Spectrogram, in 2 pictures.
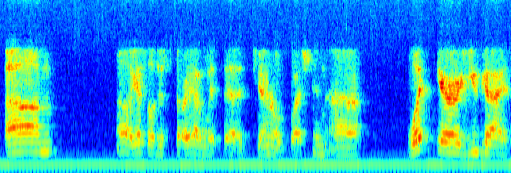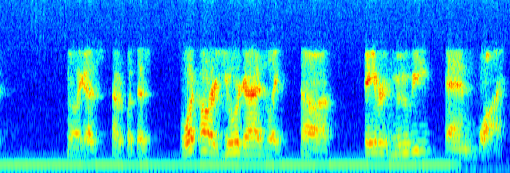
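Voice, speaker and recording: A man calling in to a talk show, hesitant and halting as he asks and answers questions. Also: medium pitch, fairly even intonation, a little hiss or hum. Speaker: caller. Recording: tinny phone line.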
